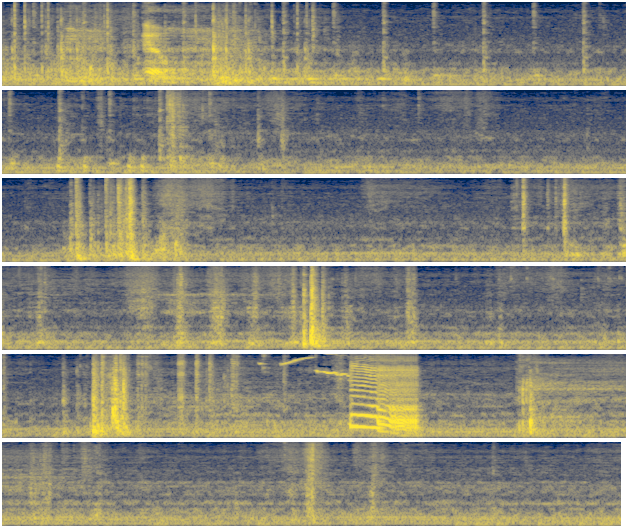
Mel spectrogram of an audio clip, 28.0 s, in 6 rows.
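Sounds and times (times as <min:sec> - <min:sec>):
car engine idling: 0:00.0 - 0:28.0
squeaky sliding: 0:20.5 - 0:21.9.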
